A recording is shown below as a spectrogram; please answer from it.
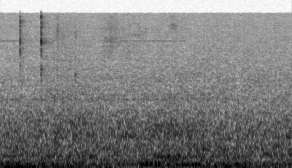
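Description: Near silence: faint room tone with a few soft clicks in the first half-second.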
